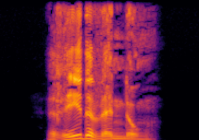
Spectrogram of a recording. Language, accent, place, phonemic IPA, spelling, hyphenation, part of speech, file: German, Germany, Berlin, /ˈʁeːdəˌvɛndʊŋ/, Redewendung, Re‧de‧wen‧dung, noun, De-Redewendung.ogg
- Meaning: expression, figure of speech, idiom, phrase, turn of phrase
